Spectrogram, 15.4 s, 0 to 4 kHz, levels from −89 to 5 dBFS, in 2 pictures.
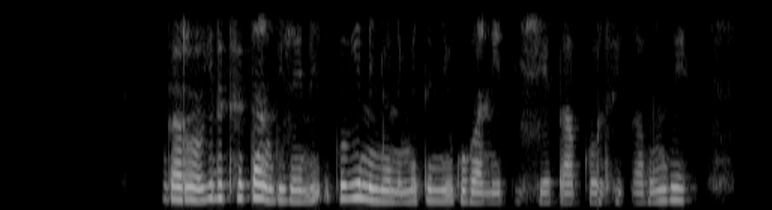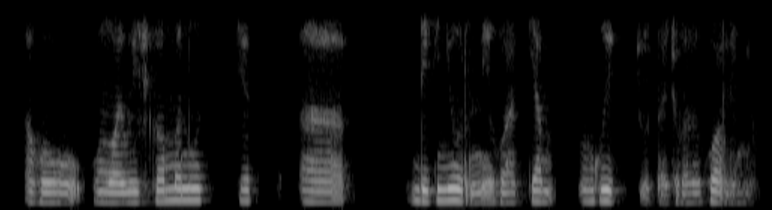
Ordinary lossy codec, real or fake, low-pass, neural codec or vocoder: none; real; 3.6 kHz; none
